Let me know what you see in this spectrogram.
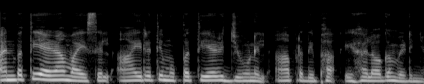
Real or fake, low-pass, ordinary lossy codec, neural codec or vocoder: real; none; none; none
